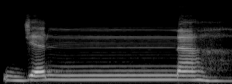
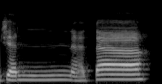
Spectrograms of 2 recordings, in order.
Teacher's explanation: But here, what happens is when you stop here, you do not make it alif mad. What you do is you make it ha with a sukoon. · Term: ha sakina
